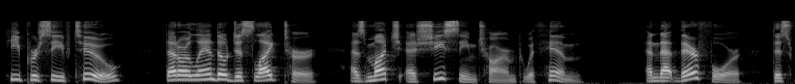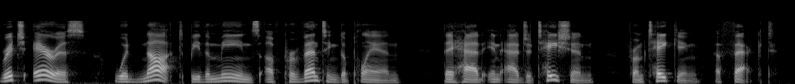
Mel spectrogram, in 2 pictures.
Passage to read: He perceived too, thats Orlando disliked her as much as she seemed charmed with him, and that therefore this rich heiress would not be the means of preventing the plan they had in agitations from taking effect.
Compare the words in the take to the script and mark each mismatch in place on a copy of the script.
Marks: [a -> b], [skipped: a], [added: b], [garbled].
He perceived too, [thats -> that] Orlando disliked her as much as she seemed charmed with him, and that therefore this rich heiress would not be the means of preventing the plan they had in [agitations -> agitation] from taking effect.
